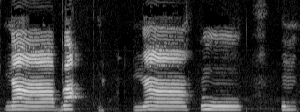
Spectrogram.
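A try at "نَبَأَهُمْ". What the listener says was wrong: Bukan na hum. kena baca nahum. Semua semua satu harakat.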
